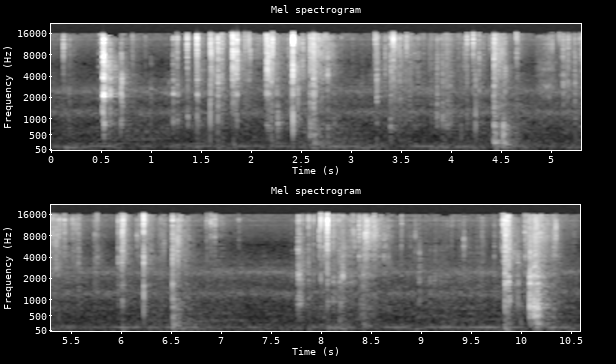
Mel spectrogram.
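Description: A small metal blade scrapes and carves curls off a hand-sized solid bar of pale soap with a thin green outer layer, held in one hand, as flakes crumble away. The result is quiet, bright, crisp scratching and crackling in short irregular bursts, with brief sharp peaks between softer stretches of scraping.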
